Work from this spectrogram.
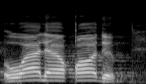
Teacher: क़ाफ़ को मोटा किया, दाल पर क़लक़ला है।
